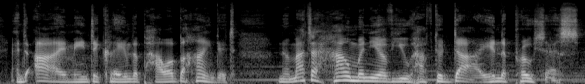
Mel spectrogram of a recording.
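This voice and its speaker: A man voicing a proud, suspicious highborn lord in an audiobook, curt and commanding. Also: natural voice.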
